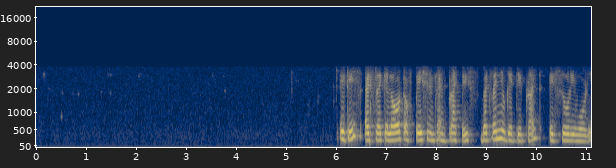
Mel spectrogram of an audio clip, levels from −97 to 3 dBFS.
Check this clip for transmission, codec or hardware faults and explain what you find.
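Nothing amiss turns up: the speech sits in the 150 Hz to 3.5 kHz band of a narrowband mobile call with nothing above 3.8 kHz, and its light coding texture fits the AMR narrowband mobile codec in its highest-quality 12.2 kbps mode.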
